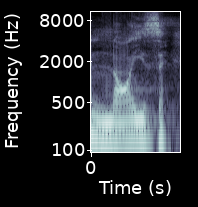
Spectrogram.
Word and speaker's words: noise: NOISE इसे हम पढ़ेंगे नॉइज। क्या पढ़ेंगे? नॉइज। समझ में आया? तो ओ के साथ अगर आई रहेगा तो ऑई का उच्चारण होगा, जैसे coin, soil, boil, join, coil, नॉइज।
